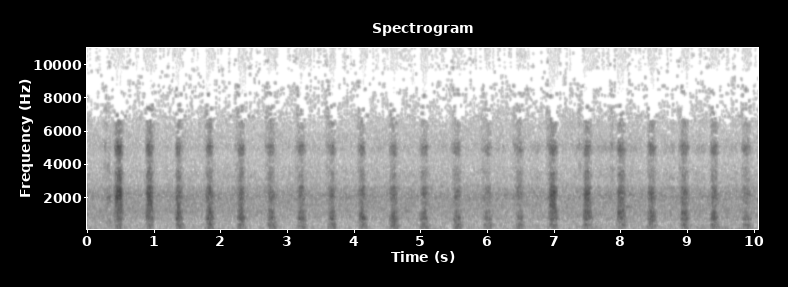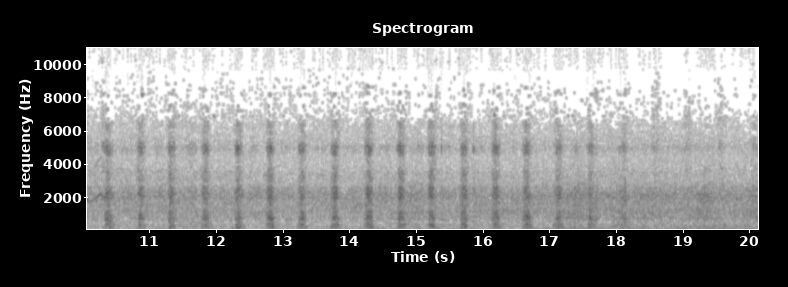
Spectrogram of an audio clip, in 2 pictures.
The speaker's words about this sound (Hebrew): אז שאיפה דרך האף, והנשיפה תהיה במקטעים קטנים. תשתדלו לא להתאמץ יותר מדי, לא לחשוב יותר מדי איך לוקחים אוויר, איך מוציאים, זה ממש צריך להיות ספונטני וברצף, אז זה ילך ככה, שאיפה ונשיפות.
